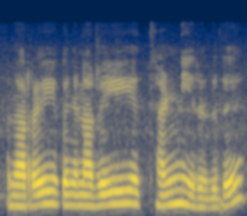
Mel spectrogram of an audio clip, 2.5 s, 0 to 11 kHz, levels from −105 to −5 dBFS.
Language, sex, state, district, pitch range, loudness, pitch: Tamil, female, Tamil Nadu, Kanyakumari, 160-190 Hz, -15 LUFS, 170 Hz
